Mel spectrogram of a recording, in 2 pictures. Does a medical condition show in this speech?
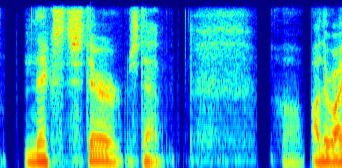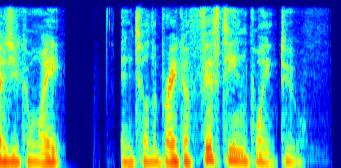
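No.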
